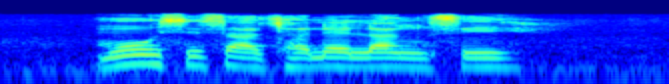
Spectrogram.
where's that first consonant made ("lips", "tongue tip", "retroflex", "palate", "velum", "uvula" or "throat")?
lips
